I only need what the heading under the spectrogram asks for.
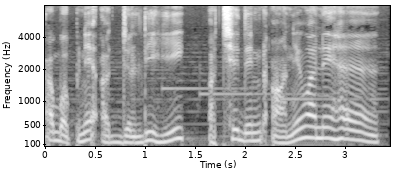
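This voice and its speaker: Poor village farmer played by a man: plain-spoken, worried husband, very mellow dark timbre, bedtime-story cartoon. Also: a little high, animated, unhurried, soft background music. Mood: grateful, hopeful. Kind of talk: Hindi animated bedtime story dialogue.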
